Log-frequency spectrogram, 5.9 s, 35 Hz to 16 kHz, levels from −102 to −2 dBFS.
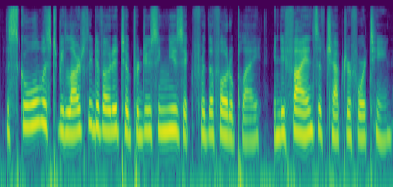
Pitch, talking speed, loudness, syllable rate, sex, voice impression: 210 Hz, 185 wpm, -17 LUFS, 5.6 syllables/s, female, very feminine, slightly young, adult-like, thin, slightly relaxed, slightly weak, bright, hard, very clear, very fluent, cute, very intellectual, very refreshing, sincere, very calm, very friendly, very reassuring, slightly unique, very elegant, slightly wild, very sweet, very kind, modest, light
